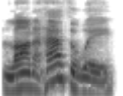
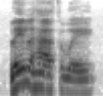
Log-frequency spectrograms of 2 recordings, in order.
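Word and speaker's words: Lalah Hathaway: Uh, Lana Lana Hathaway put five hearts. One, two, three, four, five, six hearts. I don't know why I pronounced her name wrong. And that's my girl, too. Leila Hathaway put six hearts and said 35 years in counting.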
